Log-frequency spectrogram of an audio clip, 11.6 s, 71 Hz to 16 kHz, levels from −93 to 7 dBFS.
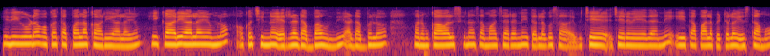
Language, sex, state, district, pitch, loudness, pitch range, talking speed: Telugu, female, Telangana, Karimnagar, 215 Hz, -15 LUFS, 205-225 Hz, 125 wpm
